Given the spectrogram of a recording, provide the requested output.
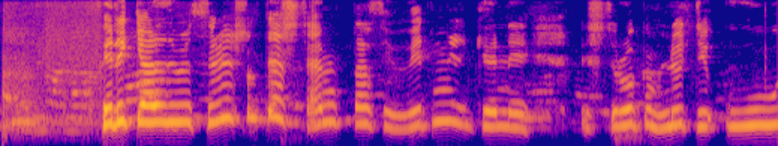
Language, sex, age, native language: Icelandic, male, 8, Icelandic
